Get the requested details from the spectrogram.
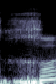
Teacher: itu makhrajnya di tenggorokan bagian atas kho disertai sedikit suara ngorok ko ya nah perbedaannya kalau ha itu bersih.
